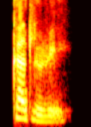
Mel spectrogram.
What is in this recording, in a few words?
"cutlery", Indian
